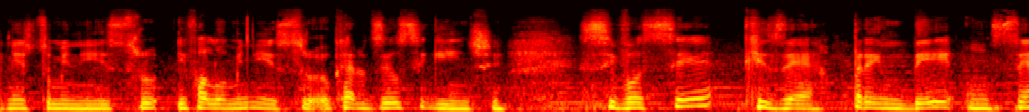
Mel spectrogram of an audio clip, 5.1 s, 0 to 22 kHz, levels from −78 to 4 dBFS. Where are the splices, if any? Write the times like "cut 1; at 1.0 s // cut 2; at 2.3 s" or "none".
none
